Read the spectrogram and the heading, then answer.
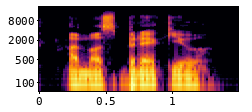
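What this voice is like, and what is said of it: Put-on Russian accent. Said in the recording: “All of a sudden, I had an, a Russian accent, like Dolph Lundgren in Rocky.”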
